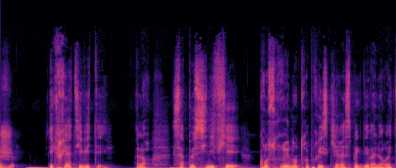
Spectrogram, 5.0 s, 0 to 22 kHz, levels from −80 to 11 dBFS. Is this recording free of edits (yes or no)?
yes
